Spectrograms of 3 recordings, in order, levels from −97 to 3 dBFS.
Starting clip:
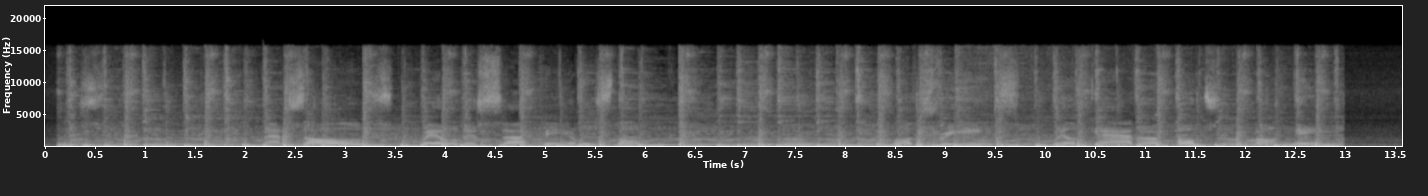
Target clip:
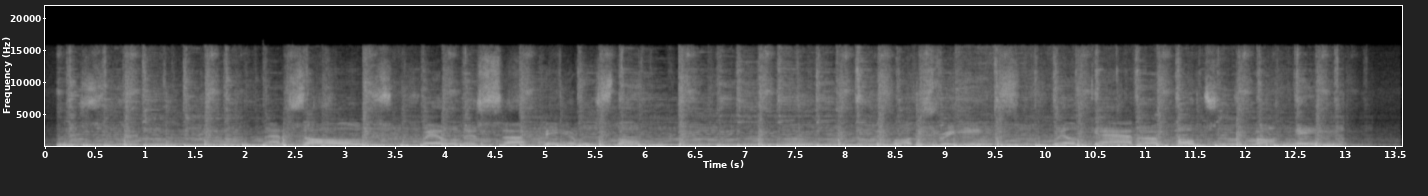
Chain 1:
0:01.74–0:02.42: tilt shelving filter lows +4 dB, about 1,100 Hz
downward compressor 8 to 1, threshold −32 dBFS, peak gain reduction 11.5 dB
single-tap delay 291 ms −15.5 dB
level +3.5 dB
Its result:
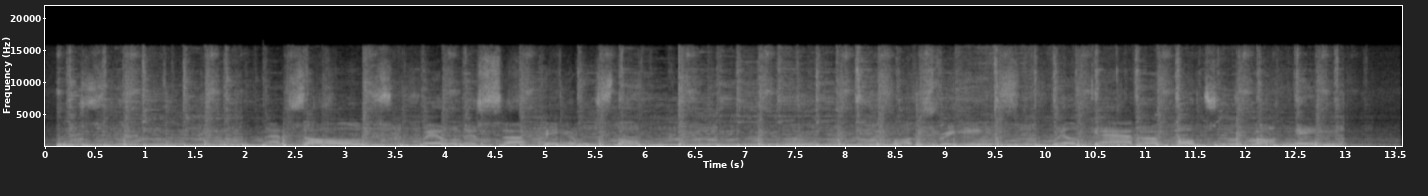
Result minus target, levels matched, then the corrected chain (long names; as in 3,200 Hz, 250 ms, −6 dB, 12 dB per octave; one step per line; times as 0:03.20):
downward compressor: peak gain reduction +5.5 dB
0:01.74–0:02.42: tilt shelving filter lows +4 dB, about 1,100 Hz
downward compressor 8 to 1, threshold −25.5 dBFS, peak gain reduction 6 dB
single-tap delay 291 ms −15.5 dB
level +3.5 dB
